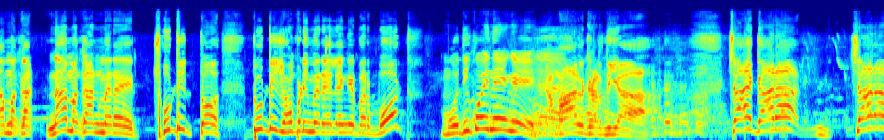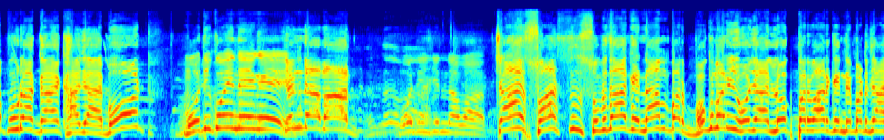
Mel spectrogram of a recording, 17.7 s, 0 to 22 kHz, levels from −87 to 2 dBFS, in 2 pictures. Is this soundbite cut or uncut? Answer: uncut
